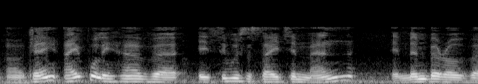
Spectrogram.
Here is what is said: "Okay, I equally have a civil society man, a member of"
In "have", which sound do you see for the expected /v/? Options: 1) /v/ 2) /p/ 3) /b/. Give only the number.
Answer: 1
